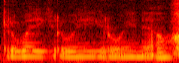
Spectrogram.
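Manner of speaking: very soft, under the breath; hushed shooing. Retold or imitated. Woman shooing the dog from her babies, hushed retelling.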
